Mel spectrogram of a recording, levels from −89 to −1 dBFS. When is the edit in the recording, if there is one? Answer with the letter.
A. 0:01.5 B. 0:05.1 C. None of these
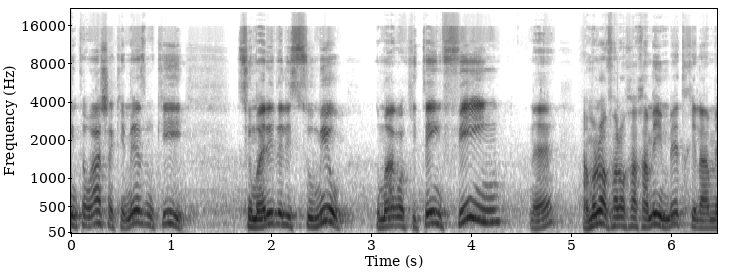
B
